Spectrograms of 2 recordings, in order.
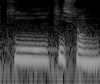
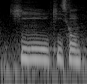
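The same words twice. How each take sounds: The two takes are said the same way.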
